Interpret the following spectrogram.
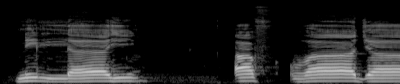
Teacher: واو کے آگے الف مدہ ہے، اسے بھی تھوڑا سا کھینچیں گے۔ یہاں پر لکھا تو افواجن ہے لیکن ہم آگے وقف کریں گے اس لیے افواجا پڑھیں گے۔ · نون زیر کے آگے لام آ جاتا ہے، اسے باریک پڑھیں گے۔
